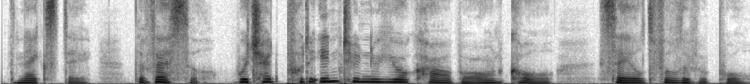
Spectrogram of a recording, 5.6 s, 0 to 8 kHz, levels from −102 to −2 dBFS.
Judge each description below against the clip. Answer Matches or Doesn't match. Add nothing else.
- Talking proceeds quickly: Doesn't match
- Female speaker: Matches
